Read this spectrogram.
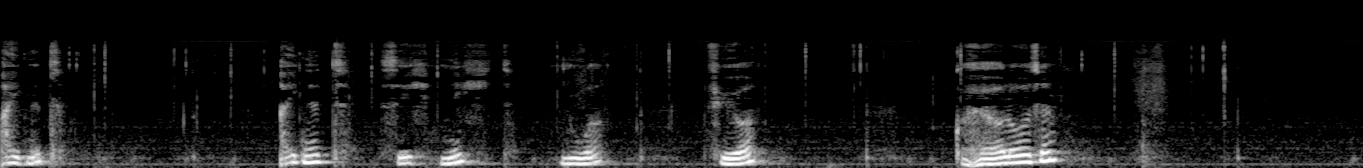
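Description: A stylus taps and scratches lightly on a touchscreen.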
